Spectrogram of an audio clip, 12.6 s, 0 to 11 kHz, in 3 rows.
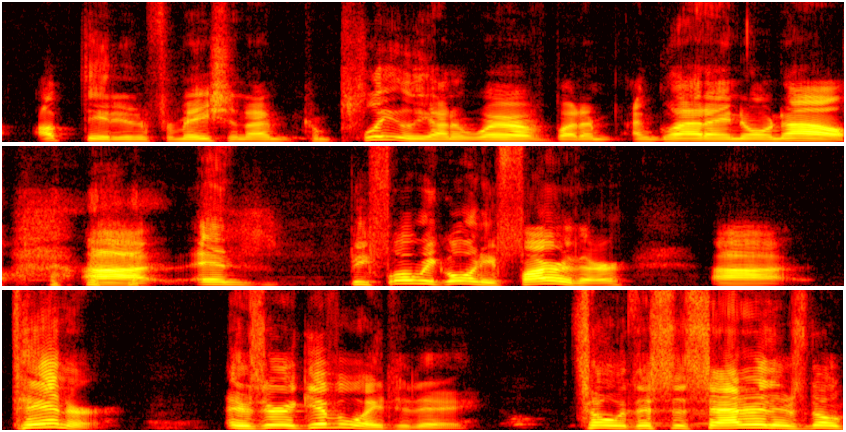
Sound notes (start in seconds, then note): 4.3 laughing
